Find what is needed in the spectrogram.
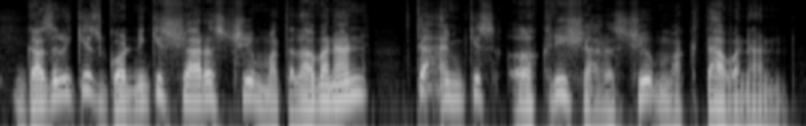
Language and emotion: Kashmiri, neutral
